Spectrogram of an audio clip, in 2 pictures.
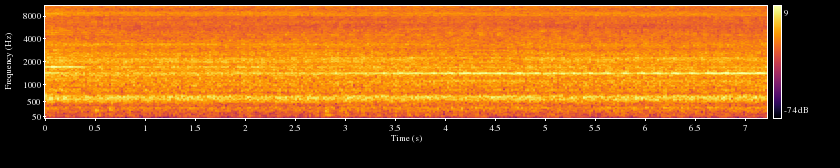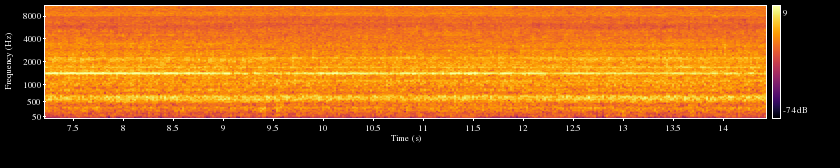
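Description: A heat tool blows steadily while drying a craft project, with a continuous close whirring hiss and no breaks.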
